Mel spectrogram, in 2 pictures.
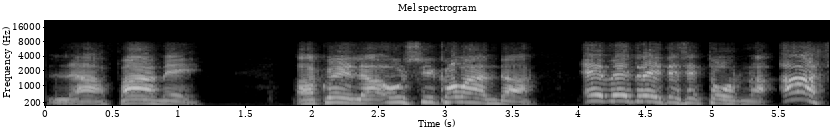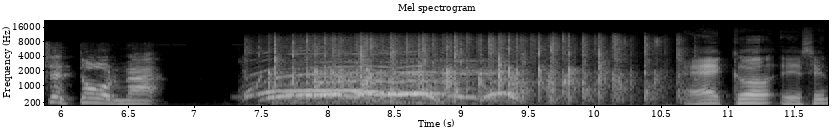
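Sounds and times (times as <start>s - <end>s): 
speech: 0.0s - 1.2s, 1.9s - 8.9s, 10.7s - 11.7s
applause sound effect: 7.4s - 10.8s.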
